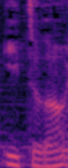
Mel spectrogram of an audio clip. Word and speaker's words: Italo: A young Italian man named Italo, that's how you pronounce his name, Italo, is now confessing saving faith in Jesus Christ.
